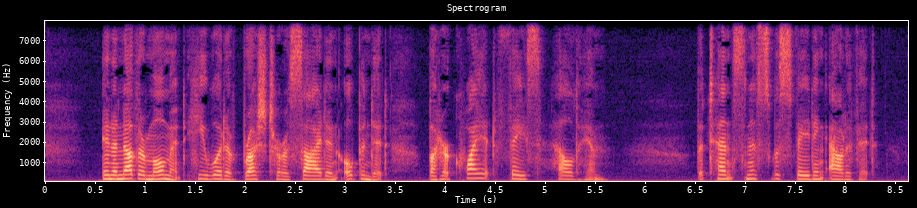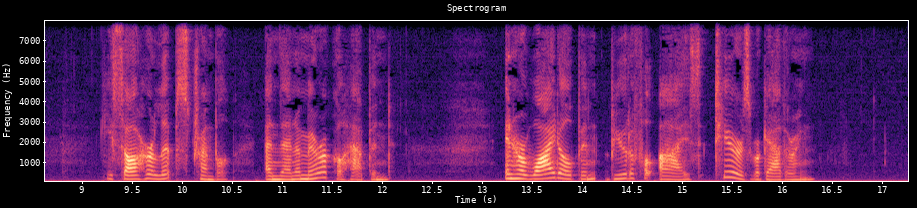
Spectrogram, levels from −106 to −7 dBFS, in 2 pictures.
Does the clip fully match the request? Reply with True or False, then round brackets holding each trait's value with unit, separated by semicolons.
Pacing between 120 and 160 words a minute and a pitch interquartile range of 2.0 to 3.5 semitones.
True (155 wpm; 2.8 semitones)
